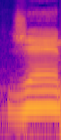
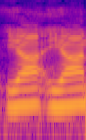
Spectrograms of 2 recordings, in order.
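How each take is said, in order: First: The name is said with American pronunciation. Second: The name is said with Polish pronunciation. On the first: The speaker calls it wrong. "Jan is the butchering of the American pronunciation" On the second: The speaker calls it right. "Jan is the Polish pronunciation"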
